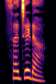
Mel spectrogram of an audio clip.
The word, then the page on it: ಸಜ್ಜೋಡು: sajjōḍu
